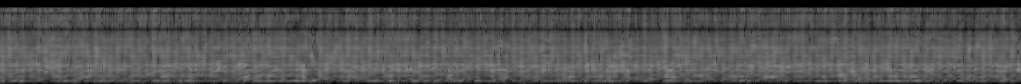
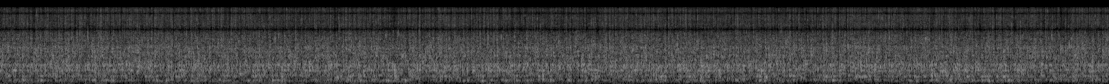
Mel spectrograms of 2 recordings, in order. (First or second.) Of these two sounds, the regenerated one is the first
